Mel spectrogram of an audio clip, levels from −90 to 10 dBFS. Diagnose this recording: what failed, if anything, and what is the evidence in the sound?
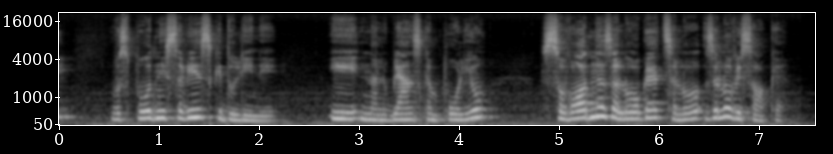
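Nothing failed; no faults heard.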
